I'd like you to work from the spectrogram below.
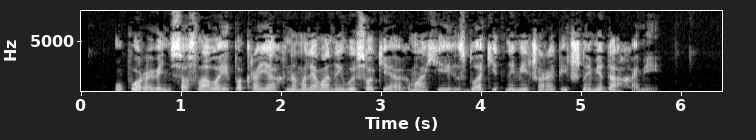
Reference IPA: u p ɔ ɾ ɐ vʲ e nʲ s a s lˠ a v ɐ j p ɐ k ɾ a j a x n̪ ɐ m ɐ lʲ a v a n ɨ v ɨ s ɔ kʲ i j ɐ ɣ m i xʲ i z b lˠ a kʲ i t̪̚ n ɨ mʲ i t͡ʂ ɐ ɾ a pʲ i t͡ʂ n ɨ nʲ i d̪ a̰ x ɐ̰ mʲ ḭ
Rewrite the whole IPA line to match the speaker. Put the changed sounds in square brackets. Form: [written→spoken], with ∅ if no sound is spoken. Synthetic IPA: u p ɔ ɾ ɐ vʲ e nʲ s a s lˠ a v ɐ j p ɐ k ɾ a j a x n̪ ɐ m ɐ lʲ a v a n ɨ v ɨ s ɔ kʲ i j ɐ ɣ m [i→a] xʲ i z b lˠ a kʲ i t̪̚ n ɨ mʲ i t͡ʂ ɐ ɾ a pʲ i t͡ʂ n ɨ [nʲ→mʲ] i d̪ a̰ x ɐ̰ mʲ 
